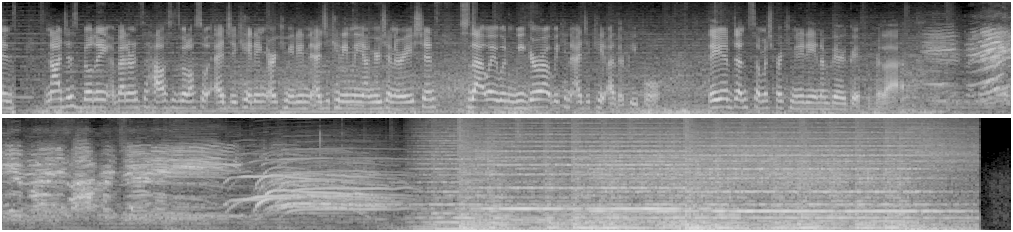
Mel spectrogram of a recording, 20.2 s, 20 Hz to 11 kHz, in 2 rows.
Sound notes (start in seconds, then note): 9.8 group in unison; 12.2 cheering; 14.0 patriotic music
